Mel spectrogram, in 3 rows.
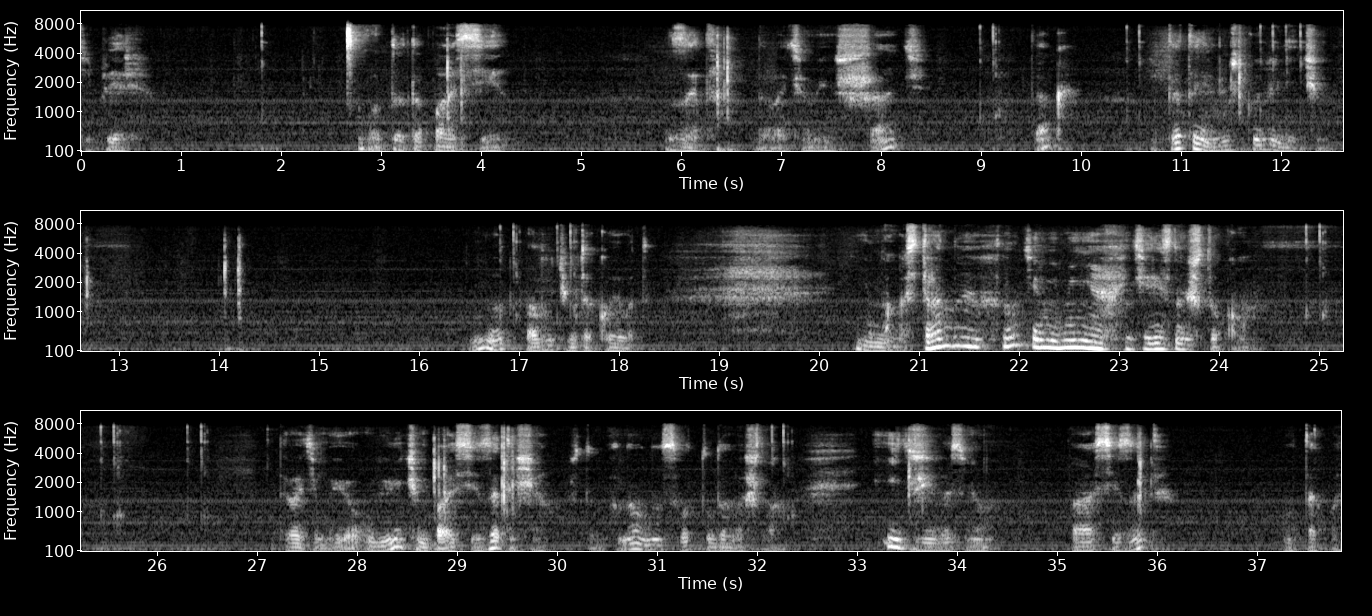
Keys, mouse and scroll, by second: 10.4 click, 11.8 shift+click, 12.0 shift+click, 14.1 s, 17.3 click, 24.8-26.4 drag, 28.8 s.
